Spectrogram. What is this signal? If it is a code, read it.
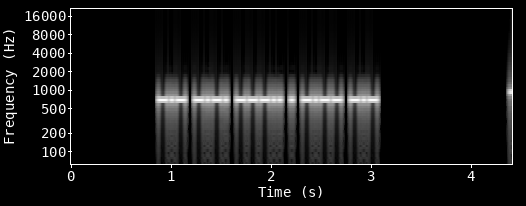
Morse code, heard as a keyed tone, about 40 wpm, 700 Hz. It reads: KC8EYK
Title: USA Call Signs Repeated 2x 40wpm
